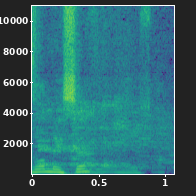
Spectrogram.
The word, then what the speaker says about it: Lamesa: And it's pronounced Lamesa, by the way. Yep. It is Lamesa.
